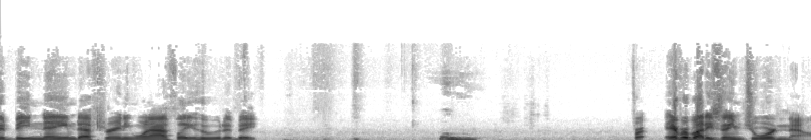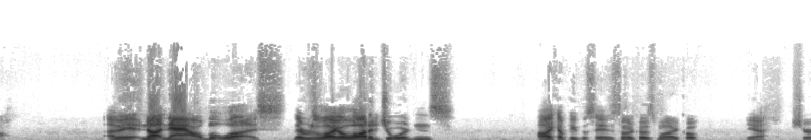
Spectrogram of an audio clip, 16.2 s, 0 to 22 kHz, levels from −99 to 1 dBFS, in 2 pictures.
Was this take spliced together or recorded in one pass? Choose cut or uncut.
uncut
